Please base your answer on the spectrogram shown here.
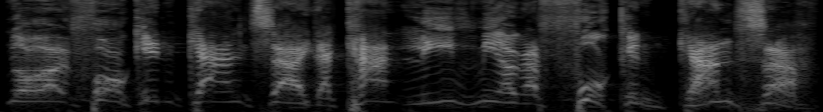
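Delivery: high, loud hammed-up English accent. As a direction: shout it in an exaggerated English accent. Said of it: "I'm really good at accents".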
